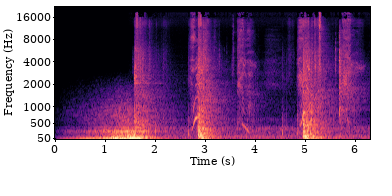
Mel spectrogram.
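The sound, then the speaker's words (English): Heavy, irregular thuds against a classroom door that won't budge, three main blows a second or two apart, with strained breaths and grunts between the impacts. “The door isn't going to open,”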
